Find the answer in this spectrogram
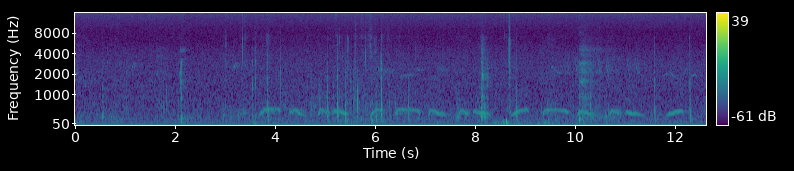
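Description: Faint bird calls: a quick series of short, low hooting notes, each rising and falling in pitch, about two a second, starting a few seconds in. A few light clicks and one sharper knock are heard among them.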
